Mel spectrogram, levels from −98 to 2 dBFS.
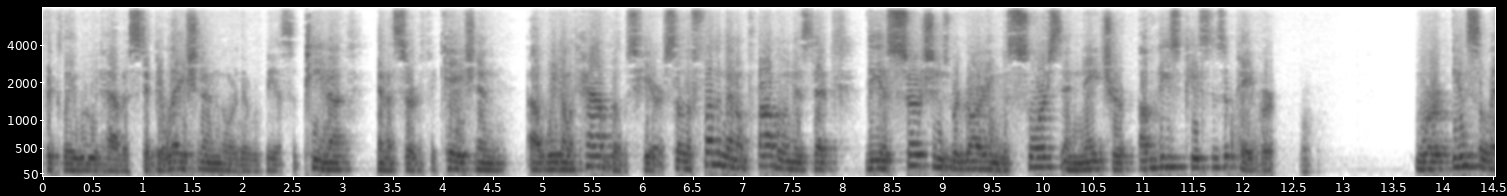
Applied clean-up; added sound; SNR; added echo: neural mask model RNNoise.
